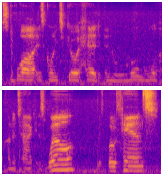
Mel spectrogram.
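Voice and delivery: ordinary talk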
